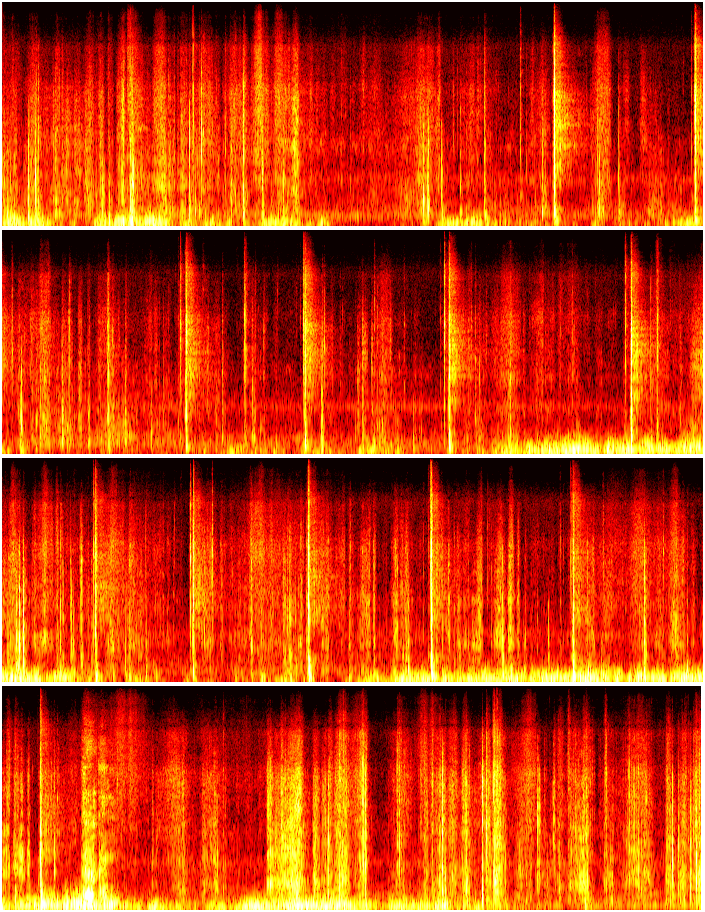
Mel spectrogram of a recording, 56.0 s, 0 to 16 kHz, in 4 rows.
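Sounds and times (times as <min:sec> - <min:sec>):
paper rustling and clicking: 0:48.4 - 0:56.0.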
